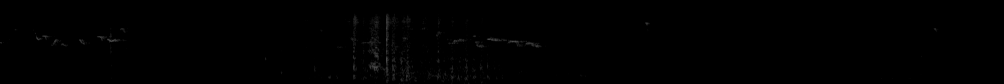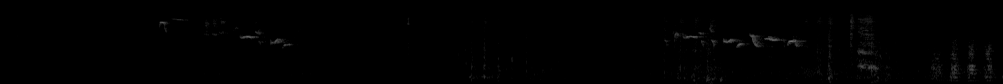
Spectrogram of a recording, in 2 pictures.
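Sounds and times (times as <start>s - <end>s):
fluttering wing beats: 2.9s - 5.4s, 14.1s - 15.8s, 16.4s - 20.0s.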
